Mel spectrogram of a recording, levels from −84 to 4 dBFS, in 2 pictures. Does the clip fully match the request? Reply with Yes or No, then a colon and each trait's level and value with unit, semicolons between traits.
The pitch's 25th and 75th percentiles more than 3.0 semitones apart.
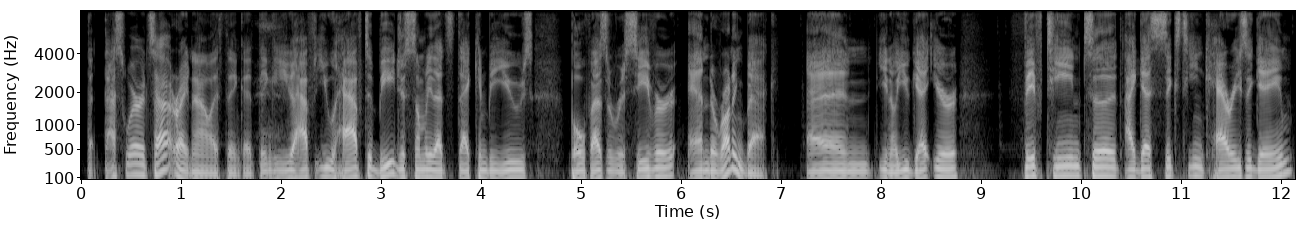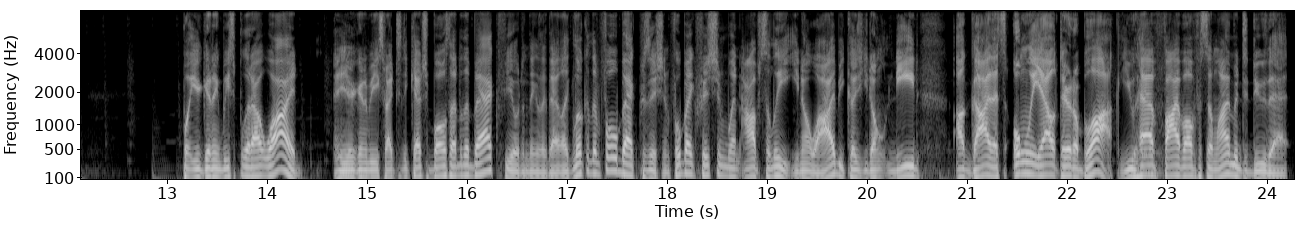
Yes: average, 4.6 semitones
